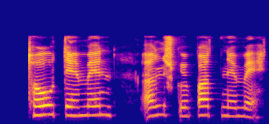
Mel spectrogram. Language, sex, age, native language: Icelandic, male, 9, Icelandic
